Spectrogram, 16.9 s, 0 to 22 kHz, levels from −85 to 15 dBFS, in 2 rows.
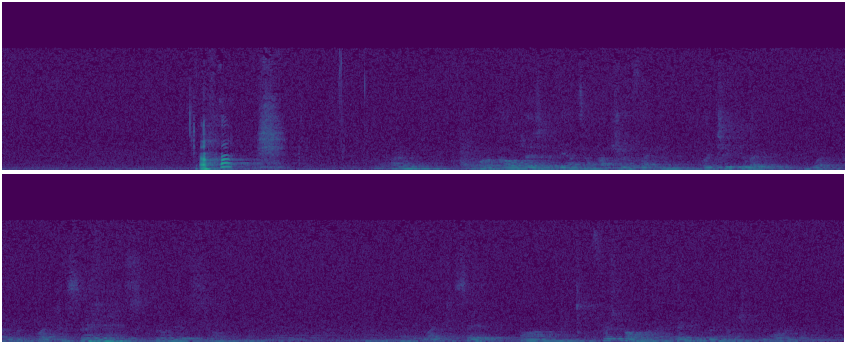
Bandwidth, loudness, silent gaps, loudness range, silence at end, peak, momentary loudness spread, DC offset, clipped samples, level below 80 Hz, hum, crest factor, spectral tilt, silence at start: over 20 kHz; -48 LUFS; none; 14 LU; 0 s; -16 dBFS; 12 LU; under 0.1%; under 0.1%; under -90 dBFS; none; 32 dB; -4.5 dB/octave; 0 s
